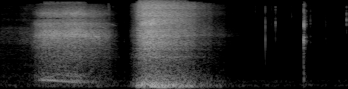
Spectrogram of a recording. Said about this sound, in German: Ach so, ich dachte, mein schweres Atmen Richtung Mikrofon reicht aus.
